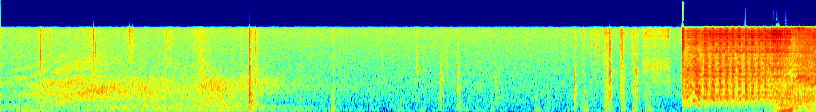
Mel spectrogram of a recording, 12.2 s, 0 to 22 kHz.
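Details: 2001 Mitsubishi Galant GLX SE 2.0 petrol started just after an air filter change and throttle body cleaning with carb cleaner: clicks and door clatter, then it catches at once and settles into an even, steady idle with no smoke. Normal start and idle.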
